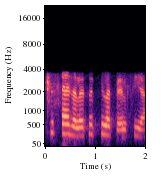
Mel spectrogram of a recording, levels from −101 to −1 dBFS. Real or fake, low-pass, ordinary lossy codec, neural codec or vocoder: real; 3.6 kHz; AAC, 32 kbps; none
